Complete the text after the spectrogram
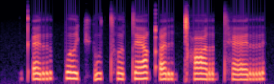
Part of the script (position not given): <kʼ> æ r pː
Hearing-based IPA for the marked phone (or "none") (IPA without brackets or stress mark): kʼ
